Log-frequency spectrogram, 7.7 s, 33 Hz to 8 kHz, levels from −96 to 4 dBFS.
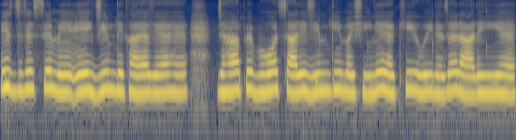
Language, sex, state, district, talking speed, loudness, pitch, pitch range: Hindi, female, Jharkhand, Ranchi, 165 wpm, -13 LUFS, 220 Hz, 215-235 Hz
